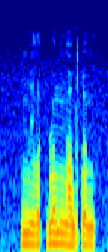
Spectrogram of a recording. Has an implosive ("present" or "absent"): present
